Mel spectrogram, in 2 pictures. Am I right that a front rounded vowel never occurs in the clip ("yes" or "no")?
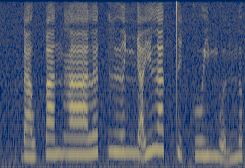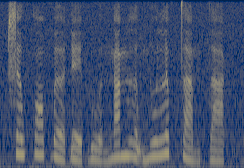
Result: yes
